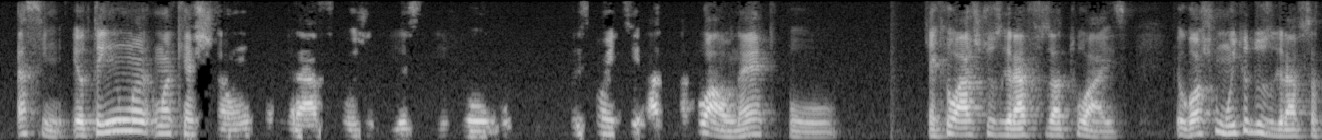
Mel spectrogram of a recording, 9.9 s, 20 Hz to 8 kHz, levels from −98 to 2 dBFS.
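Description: Between 1.49 and 3.89 s, and again from 4.26 to 5.28 s, the speech dips and breaks up in pieces, falling by up to about 30 dB. The likely cause is speech suppressed in double talk: an echo canceller confused the talker with returning echo and turned both down.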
